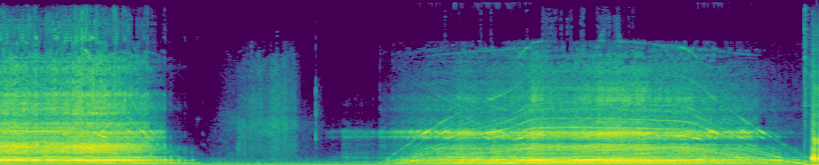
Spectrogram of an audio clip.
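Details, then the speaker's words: Boosted Board Mini X electric skateboard with three-month-old hub motors: motor whine rises and falls as the board spins up, with a fast repeating click riding on it; the worn motors were replaced. "However, in the last, probably since that video, an issue has sprung up, and the issue being that the motors produce a clicking noise."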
